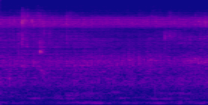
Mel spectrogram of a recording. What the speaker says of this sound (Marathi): ह्यात मी चिंचेचं पाणी ॲड करत आहोत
